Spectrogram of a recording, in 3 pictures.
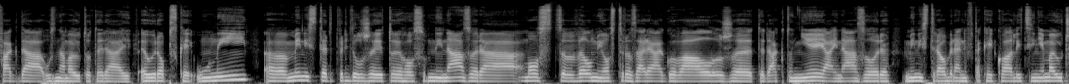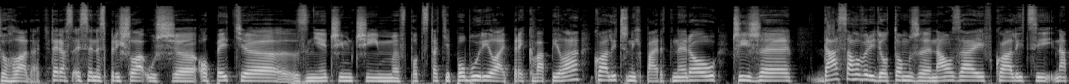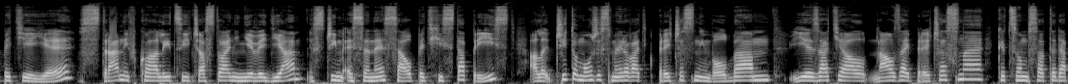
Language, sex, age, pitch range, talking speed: Slovak, female, 20-39, 155-180 Hz, 175 wpm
